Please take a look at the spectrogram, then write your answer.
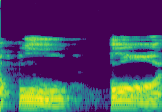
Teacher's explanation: الطاء مفخمة مرتبة ثالثة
